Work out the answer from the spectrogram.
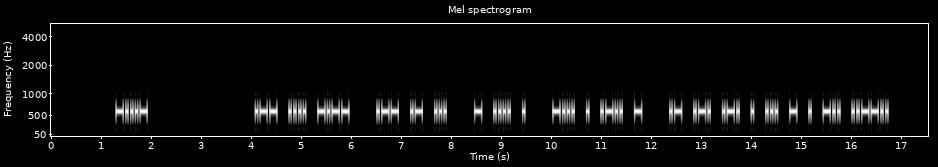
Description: Morse code, heard as a keyed tone, about 25 wpm, spaced as for 20 wpm, 590 Hz. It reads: <BT> WHY WAS THE BELT ARRESTED?
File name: Jokes-25-char-20-eff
